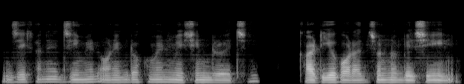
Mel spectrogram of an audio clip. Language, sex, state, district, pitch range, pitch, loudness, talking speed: Bengali, male, Odisha, Malkangiri, 105-115 Hz, 105 Hz, -23 LUFS, 155 wpm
